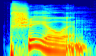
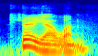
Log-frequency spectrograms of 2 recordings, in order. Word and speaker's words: przyjąłem: It should be przyjąłem because there is RZ is pronounced as ż. But after P, it would be very hard to say.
